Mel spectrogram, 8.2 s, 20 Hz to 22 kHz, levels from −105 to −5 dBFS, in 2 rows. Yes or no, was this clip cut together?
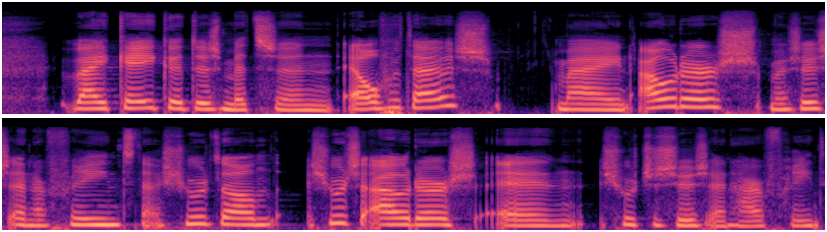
no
